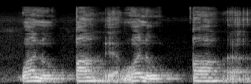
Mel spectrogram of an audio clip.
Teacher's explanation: lidahnya diangkat, rongga udara terkunci, tidak ada hembusan udara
